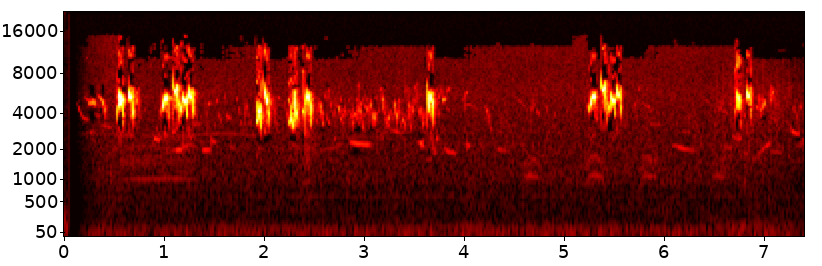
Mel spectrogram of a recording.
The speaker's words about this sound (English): The horned lark is weaker than the pipit and sometimes buzzy, which the pipit is never. One more time, the typical call of the horned lark.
